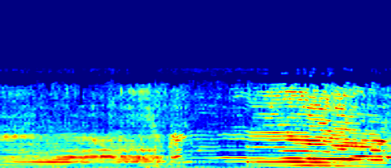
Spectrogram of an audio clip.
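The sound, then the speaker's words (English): Recorded whale song: a long, continuous moaning call, rich and tonal, that slides in pitch and then shifts into a second gliding wail, steady and fairly loud with no talking. “The revelation that whales create such diverse and beautiful calls proved that these giants were not just hunks of meat to kill and eat, but intelligent and complex beings.”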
